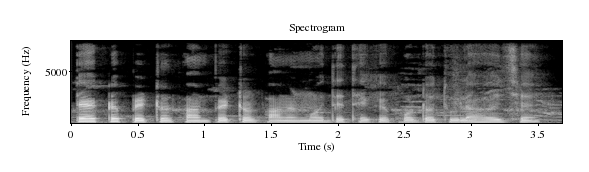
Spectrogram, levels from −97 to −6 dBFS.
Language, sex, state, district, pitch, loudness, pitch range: Bengali, male, West Bengal, Alipurduar, 140 Hz, -20 LUFS, 135-145 Hz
